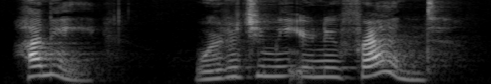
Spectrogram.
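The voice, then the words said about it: Unnaturally sing-song voice. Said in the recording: “in an unnaturally sing-song voice”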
